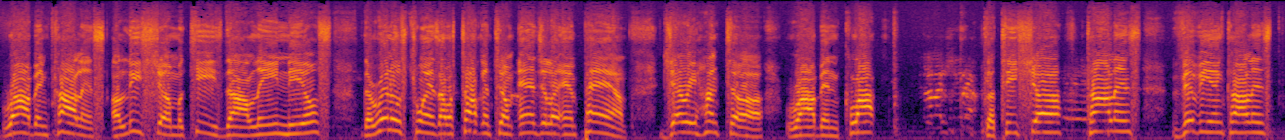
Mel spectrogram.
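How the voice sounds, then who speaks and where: A man's voice: sits high, a little slow, fairly bright tone. A man reads out dedications on a hip hop radio show. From United States. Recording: 1980s radio aircheck, music behind.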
